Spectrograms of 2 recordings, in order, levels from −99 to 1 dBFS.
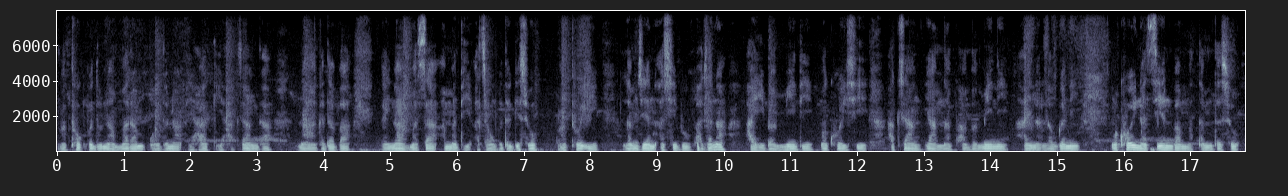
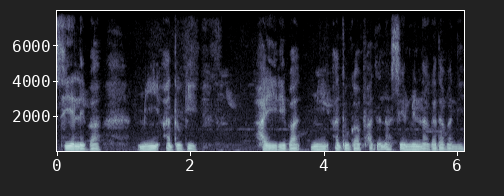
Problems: none marked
